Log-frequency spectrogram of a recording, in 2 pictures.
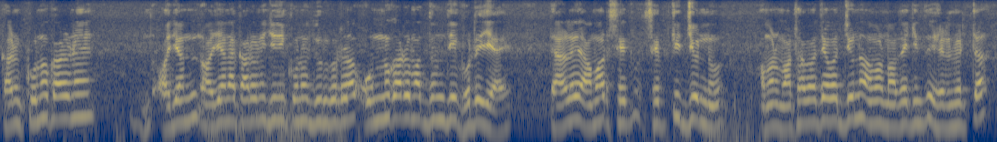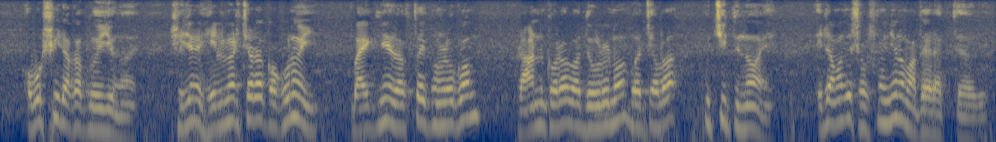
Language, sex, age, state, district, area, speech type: Bengali, male, 60+, West Bengal, Kolkata, urban, spontaneous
